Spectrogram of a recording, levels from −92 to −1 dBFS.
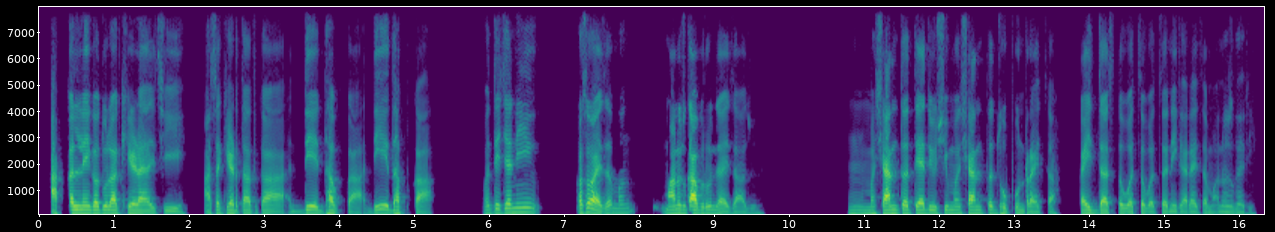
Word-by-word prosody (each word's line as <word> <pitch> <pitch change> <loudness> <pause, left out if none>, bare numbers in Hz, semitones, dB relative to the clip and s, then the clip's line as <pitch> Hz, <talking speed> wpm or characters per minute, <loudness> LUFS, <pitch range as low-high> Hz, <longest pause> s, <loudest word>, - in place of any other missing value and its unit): अक्कल 140 +5 +3
नाही 140 -1 +3
का 135 0 +5
तुला 135 -1 +5
खेळायची, 115 -3 0 0.2
असं 110 +4 -3
खेळतात 120 -1 +1
का? 110 -3 -1
दे 120 +7 +1
धबका! 115 -3 -1 0.2
दे 145 +3 +1
धपका! 125 - -3 0.7
मग 140 +2 -7
त्याच्याने 165 +3 0 0.7
कसं 155 +3 +2
व्हायचं 130 0 +5
मग 160 +5 -9 0.5
माणूस 140 +2 +2
घाबरून 135 0 +7
जायचा 105 -4 -3
अजून. 100 +1 -12 1.2
हं, 130 0 -8
मग 125 - -3
शांत 135 +3 +5
त्या 130 -1 +5
दिवशी 130 0 -3
मग 130 -1 -4
शांत 130 +1 0
झोपून 120 -2 -4
राहायचा, 95 -1 -4 0.4
काहीच 120 0 +1
जास्त 115 -1 +1
वचवच 110 -2 -3
नाही 110 -1 -3
करायचा 105 -2 -5
माणूस 100 -1 -8
घरी. 95 0 -10
120 Hz, 135 wpm, -25 LUFS, 110-135 Hz, 1.2 s, घाबरून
